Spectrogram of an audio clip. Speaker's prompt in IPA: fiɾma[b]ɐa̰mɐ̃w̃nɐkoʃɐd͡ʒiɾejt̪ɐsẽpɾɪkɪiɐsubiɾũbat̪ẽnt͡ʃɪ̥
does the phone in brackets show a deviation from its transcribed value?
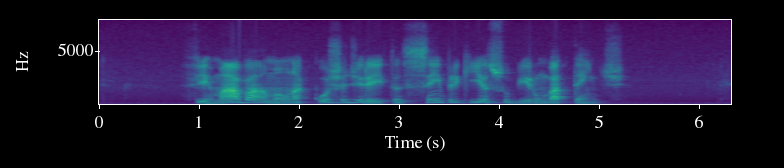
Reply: yes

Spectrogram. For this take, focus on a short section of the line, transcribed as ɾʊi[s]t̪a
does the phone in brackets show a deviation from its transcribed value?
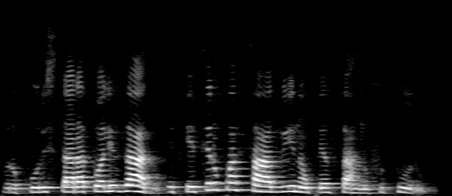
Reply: no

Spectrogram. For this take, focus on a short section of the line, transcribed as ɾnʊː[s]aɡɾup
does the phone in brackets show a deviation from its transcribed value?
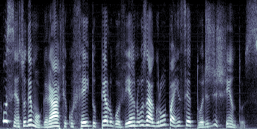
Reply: yes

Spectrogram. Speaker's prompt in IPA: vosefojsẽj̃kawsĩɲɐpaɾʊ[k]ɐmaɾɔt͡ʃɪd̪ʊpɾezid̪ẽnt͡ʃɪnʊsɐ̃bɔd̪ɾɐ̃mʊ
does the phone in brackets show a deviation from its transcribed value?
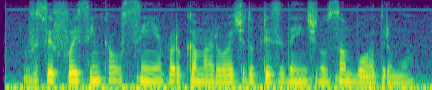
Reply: no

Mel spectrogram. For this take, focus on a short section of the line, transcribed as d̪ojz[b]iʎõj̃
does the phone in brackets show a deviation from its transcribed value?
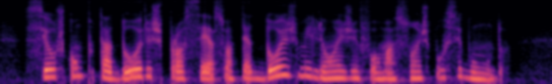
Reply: yes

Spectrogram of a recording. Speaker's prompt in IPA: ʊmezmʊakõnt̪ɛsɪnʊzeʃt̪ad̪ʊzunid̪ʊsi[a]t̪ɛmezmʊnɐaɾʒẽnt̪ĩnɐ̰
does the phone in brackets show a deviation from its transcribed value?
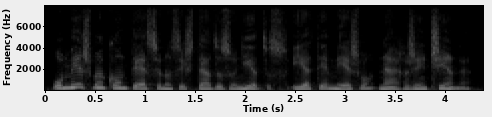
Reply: no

